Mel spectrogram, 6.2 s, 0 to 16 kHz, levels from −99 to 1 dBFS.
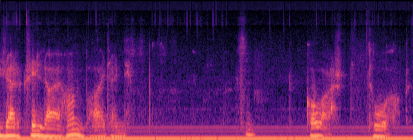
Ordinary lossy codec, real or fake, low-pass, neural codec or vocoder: Opus, 32 kbps; real; 14.4 kHz; none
